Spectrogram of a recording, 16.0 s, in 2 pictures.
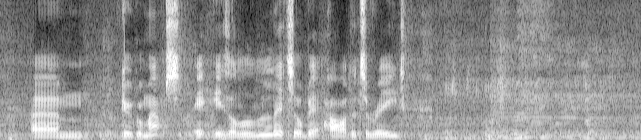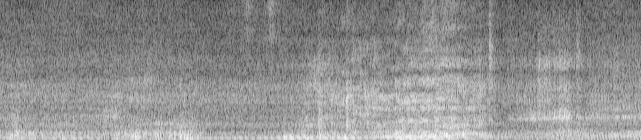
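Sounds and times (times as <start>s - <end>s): wind noise: 0.0s - 16.0s
motorcycle engine running: 5.2s - 16.0s.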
